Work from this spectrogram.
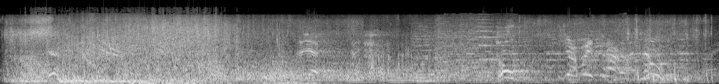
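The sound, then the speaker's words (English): Guards open fire in a Rambo film scene, producing loud booming gunshots and crashes in a dense, continuous barrage, with voices mixed in. “Guards spot Rambo around a corner and fire.”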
